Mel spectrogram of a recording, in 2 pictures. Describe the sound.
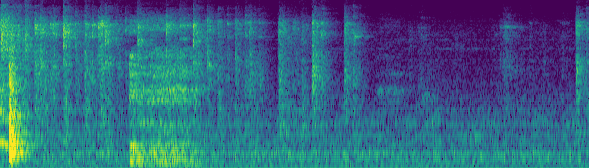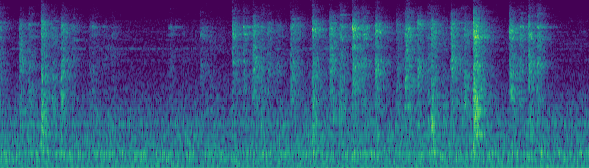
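Card payment details being typed on a computer keyboard, many quick, irregular key taps, fairly faint and steady, with no one talking.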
